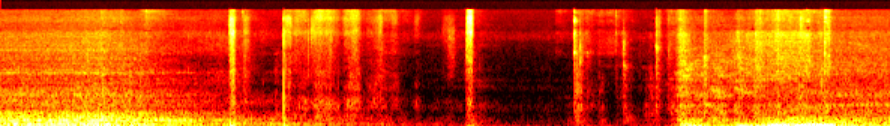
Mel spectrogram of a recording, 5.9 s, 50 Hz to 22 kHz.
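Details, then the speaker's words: 1999 Mercury Mountaineer (Ford Explorer) after re-capping the engine computer's two SMD capacitors: engine catches right away and settles into a steady, even idle with no misses; starts and runs normally. It was a fix attempt for no tach/speedometer when near freezing. "attack started right up no problems"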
